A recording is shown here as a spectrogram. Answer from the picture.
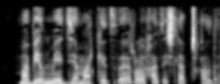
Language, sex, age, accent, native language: Uzbek, female, 18-24, Farg'ona, Uzbek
